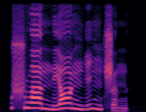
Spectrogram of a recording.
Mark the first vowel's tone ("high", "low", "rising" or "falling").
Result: falling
